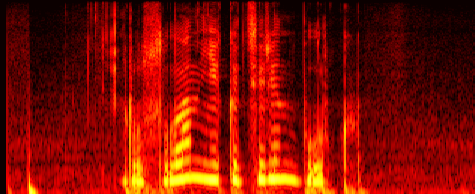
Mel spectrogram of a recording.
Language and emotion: Russian, neutral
